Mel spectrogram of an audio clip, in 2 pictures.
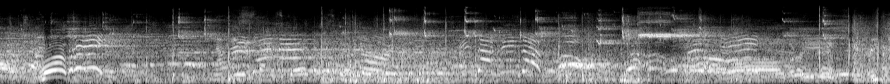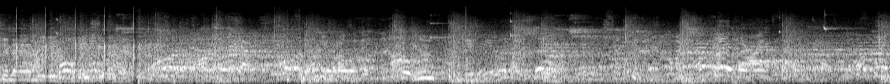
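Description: A crowd of spectators talks and cheers loudly in an echoing gym.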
